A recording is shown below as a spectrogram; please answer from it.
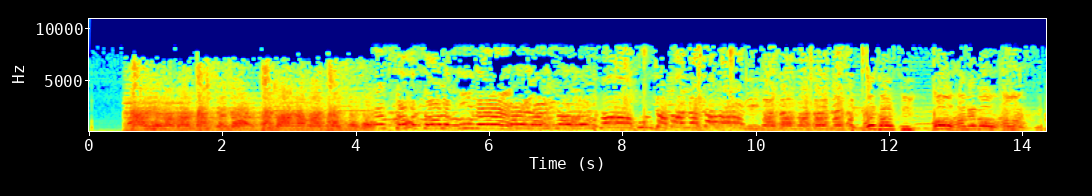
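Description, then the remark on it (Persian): A large crowd of citizens gathered in front of Rajaei Shahr prison in Karaj shouts and chants slogans together in loud, rhythmic bursts of raised voices, with a constant roar of babble and cries running underneath throughout. “در همین حال خبرها از ترافیک سنگین در خیابان‌های منتهی به زندان و تجمع شهروندان در مقابل زندان حکایت داشت که در حال شعار دادن بودند.”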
